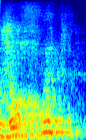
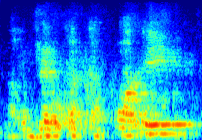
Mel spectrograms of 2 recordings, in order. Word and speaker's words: Joffre: The first commander of the French armies was General Joffre, J-O-F-F-R-E. Sometimes it's pronounced with the R-E on the end of it.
